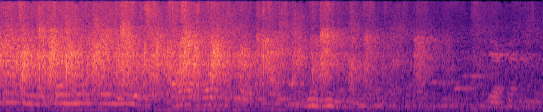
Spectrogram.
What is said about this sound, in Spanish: Un aplauso.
